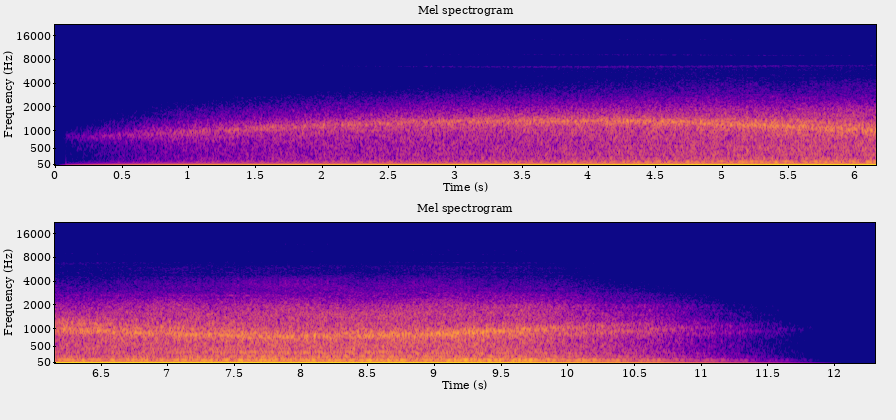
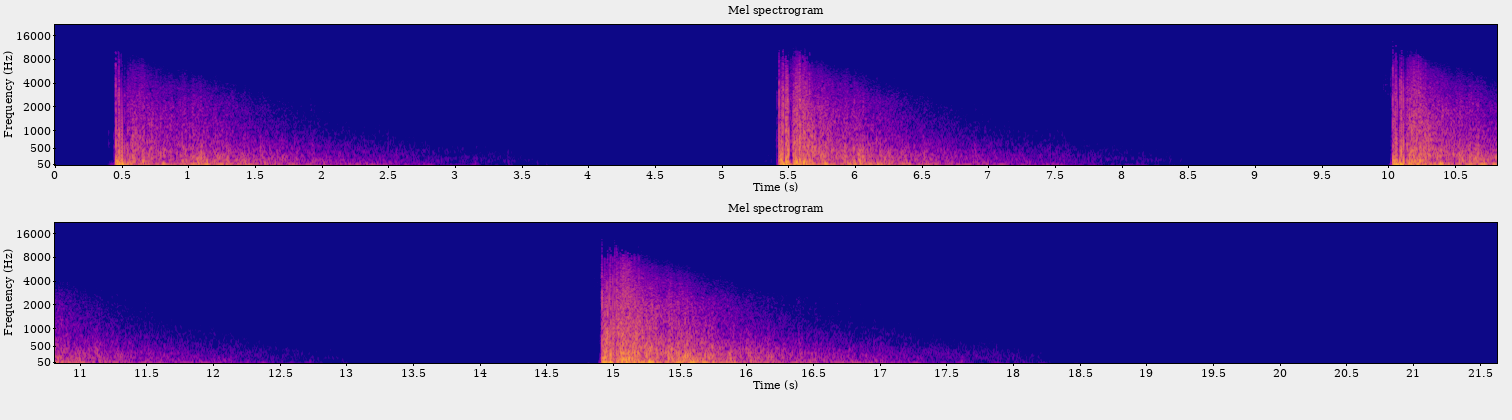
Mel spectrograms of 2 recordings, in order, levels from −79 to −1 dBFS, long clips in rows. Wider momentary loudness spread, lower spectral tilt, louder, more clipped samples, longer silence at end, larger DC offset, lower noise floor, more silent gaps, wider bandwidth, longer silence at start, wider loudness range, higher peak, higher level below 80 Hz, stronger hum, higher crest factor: second, 17 LU vs 25 LU; first, -9 dB/octave vs -6.5 dB/octave; first, -23 LUFS vs -28 LUFS; neither; second, 0.1 s vs 4.65 s; first, 30% vs under 0.1%; second, -63 dBFS vs -80 dBFS; second, none vs 3.97-5.31 s, 8.74-9.94 s, 13.37-14.80 s; second, 9.4 kHz vs 10.5 kHz; second, 0 s vs 0.45 s; second, 10 LU vs 16 LU; first, -2 dBFS vs -6 dBFS; second, -40 dBFS vs -34 dBFS; neither; second, 10 dB vs 26 dB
